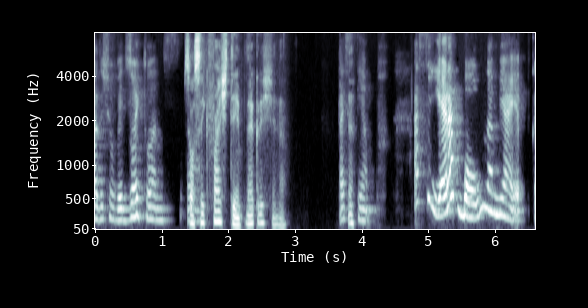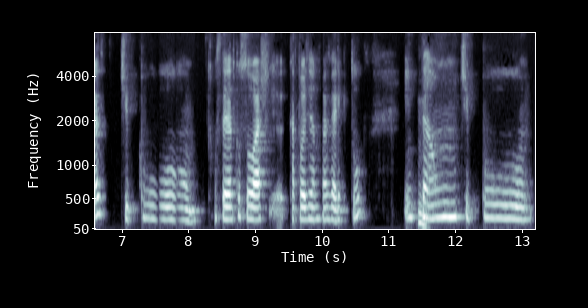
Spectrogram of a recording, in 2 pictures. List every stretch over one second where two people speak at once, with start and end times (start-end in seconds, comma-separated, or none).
none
